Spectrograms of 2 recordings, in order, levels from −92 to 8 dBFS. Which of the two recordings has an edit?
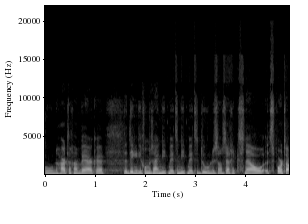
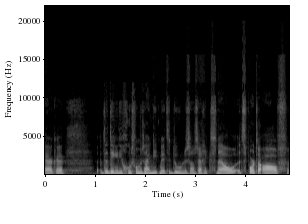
first; 3 cuts; at 1.6 s, 1.9 s, 2.6 s

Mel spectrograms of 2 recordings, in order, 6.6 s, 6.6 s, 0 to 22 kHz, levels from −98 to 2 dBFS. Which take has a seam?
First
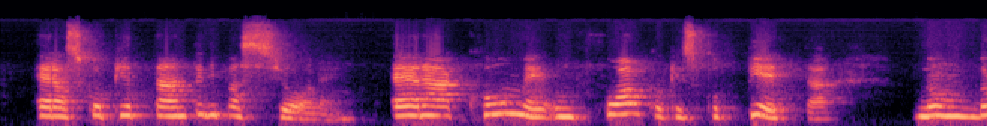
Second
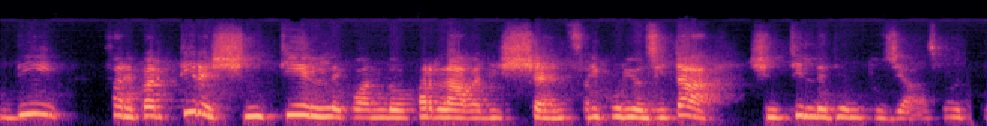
second; 1 cut; at 3.9 s

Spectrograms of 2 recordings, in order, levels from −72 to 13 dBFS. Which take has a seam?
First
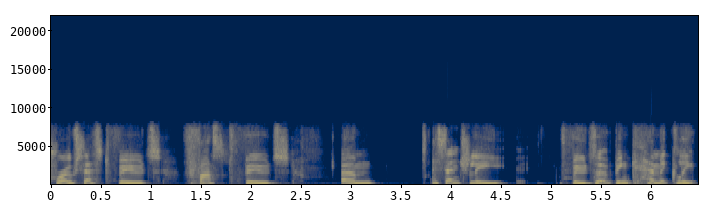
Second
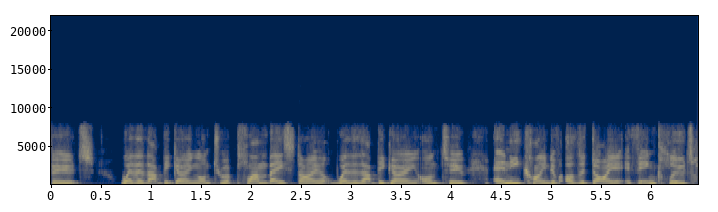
first; 1 cut; at 4.9 s

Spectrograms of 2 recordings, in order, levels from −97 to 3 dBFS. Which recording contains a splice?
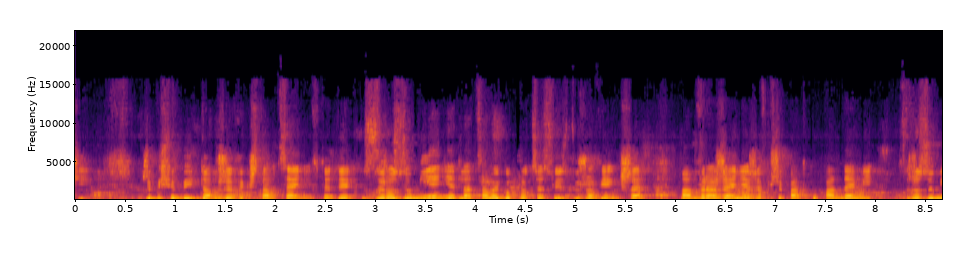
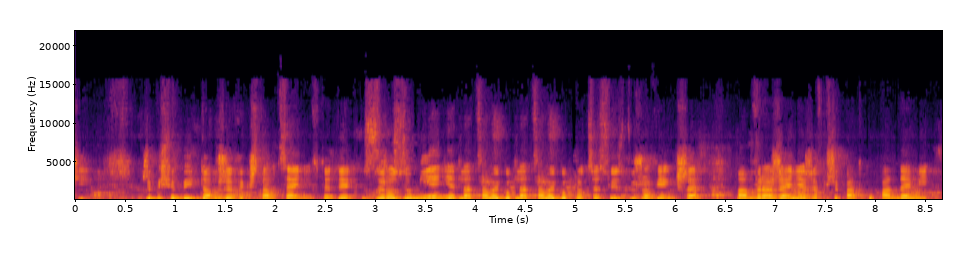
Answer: second; 1 cut; at 4.4 s

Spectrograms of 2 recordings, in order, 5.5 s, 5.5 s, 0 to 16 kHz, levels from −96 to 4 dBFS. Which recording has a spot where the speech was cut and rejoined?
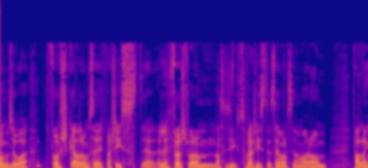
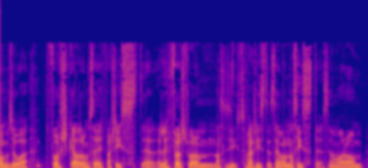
first; 1 cut; at 4.3 s

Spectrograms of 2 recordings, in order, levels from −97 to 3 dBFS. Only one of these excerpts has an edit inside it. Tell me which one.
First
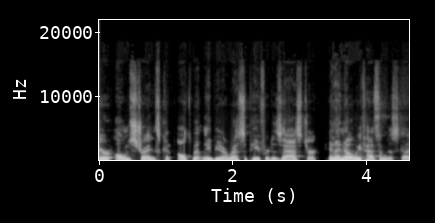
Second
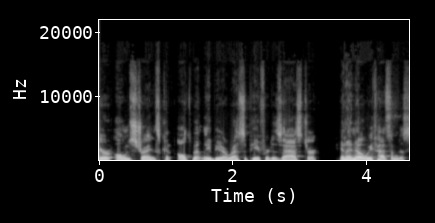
first; 1 cut; at 3.3 s

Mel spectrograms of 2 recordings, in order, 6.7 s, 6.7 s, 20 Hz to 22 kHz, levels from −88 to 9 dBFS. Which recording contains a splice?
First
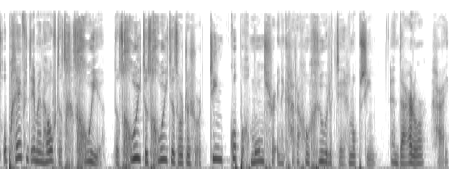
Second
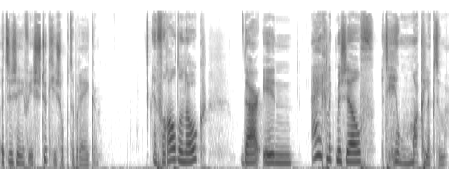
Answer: second; 1 cut; at 4.5 s

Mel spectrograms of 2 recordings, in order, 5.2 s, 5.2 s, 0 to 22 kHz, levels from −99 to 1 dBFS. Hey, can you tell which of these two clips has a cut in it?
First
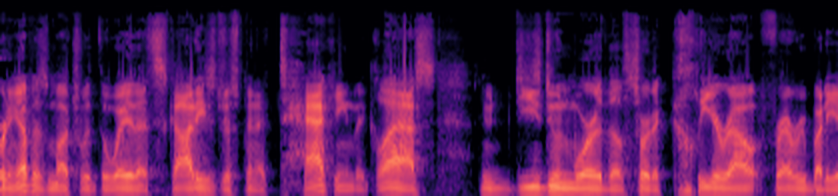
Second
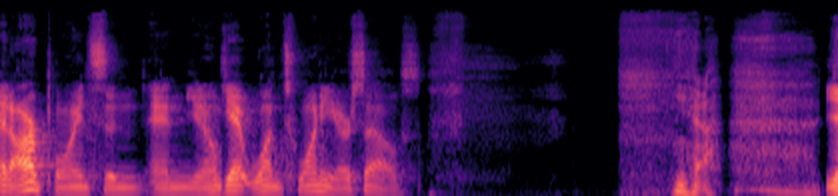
second; 1 cut; at 1.4 s

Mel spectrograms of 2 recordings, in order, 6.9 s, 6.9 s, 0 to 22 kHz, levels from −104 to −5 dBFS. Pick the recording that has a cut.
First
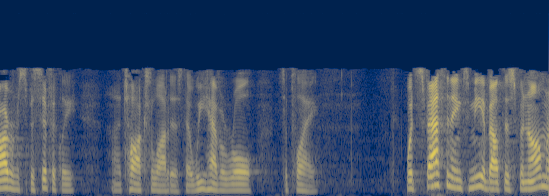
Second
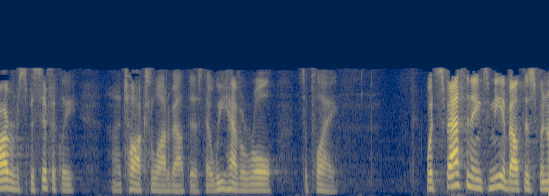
first; 1 cut; at 2.1 s

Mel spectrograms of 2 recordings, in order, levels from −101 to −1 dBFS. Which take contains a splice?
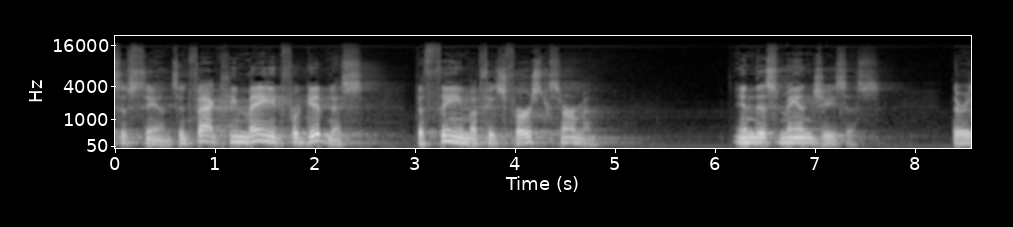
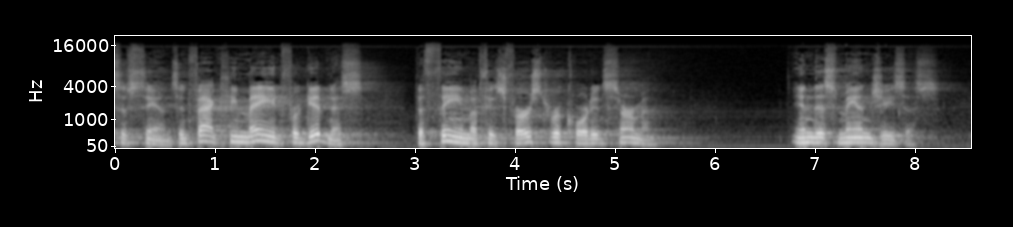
first; 1 cut; at 4.3 s

